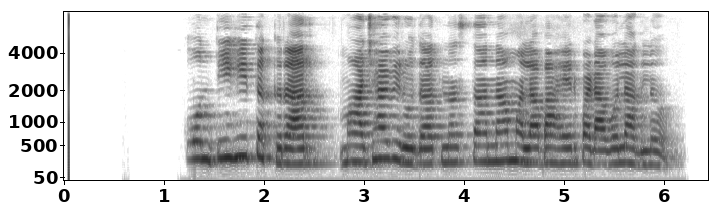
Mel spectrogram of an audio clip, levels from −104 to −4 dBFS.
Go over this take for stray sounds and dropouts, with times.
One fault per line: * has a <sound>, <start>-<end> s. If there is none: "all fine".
all fine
